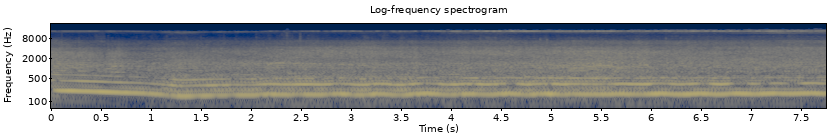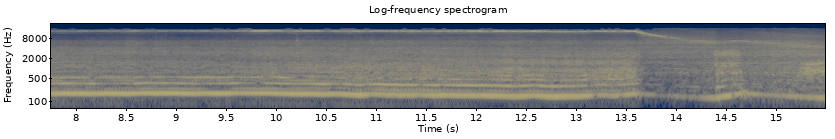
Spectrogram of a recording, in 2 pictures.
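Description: Second-generation Dodge Ram's Cummins diesel at full throttle under heavy load pulling a sled: the engine note drops in the first second or so as it lugs down, then holds steady with a high turbo whistle over it. Near the end the throttle comes off and the engine and whistle fall away quickly.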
